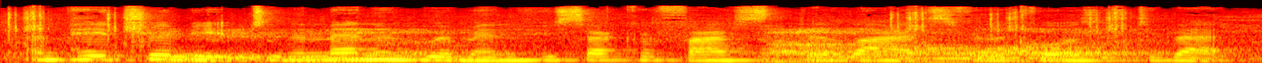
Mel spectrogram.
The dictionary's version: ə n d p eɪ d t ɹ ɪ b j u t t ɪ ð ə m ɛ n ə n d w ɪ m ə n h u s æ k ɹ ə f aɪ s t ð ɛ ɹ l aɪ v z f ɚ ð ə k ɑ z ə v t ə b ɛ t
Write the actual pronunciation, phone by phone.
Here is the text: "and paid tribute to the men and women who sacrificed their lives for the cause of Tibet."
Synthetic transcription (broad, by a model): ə n p eɪ d t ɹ ɪ b j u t t ɪ ð ə m ɛ n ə n w ɪ m ə n h u s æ k ɹ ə f aɪ s ð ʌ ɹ l aɪ v z f ɚ ð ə k ɑ z ə v t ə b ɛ t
